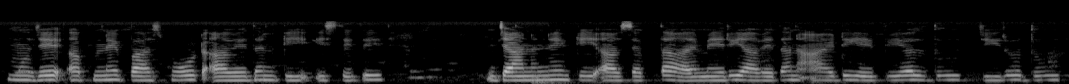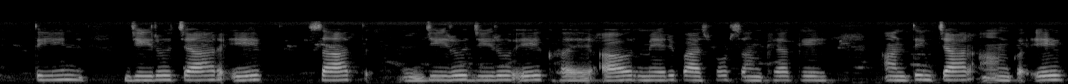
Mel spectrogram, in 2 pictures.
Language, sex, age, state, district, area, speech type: Hindi, female, 45-60, Uttar Pradesh, Mau, rural, read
